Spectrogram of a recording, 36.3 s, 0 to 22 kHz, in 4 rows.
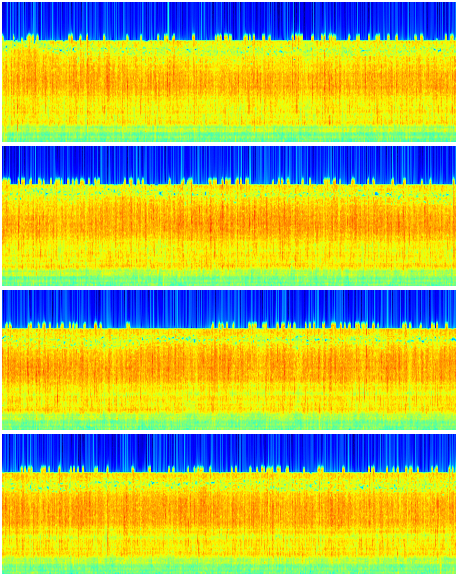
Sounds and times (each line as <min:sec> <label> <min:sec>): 0:00.0 Water pouring from a source 0:22.1
0:32.0 Water pouring from a source 0:36.3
